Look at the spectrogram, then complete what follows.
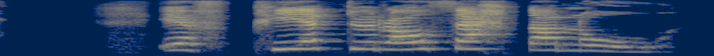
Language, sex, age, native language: Icelandic, male, 9, Icelandic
